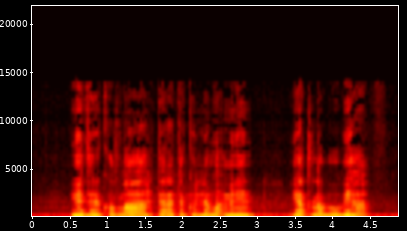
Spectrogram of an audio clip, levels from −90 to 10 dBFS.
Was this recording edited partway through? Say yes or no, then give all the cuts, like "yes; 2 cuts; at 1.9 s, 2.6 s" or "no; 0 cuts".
no; 0 cuts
